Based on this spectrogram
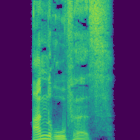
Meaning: genitive singular of Anruf
- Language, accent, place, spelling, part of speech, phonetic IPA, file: German, Germany, Berlin, Anrufes, noun, [ˈanˌʁuːfəs], De-Anrufes.ogg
